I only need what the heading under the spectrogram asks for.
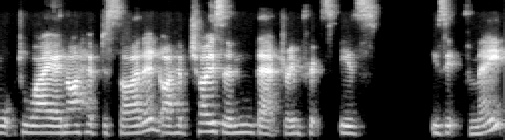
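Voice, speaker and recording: Woman with an Australian accent, medium-pitched and bright, sharp in tone, at a moderate pace. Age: 50s. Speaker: network marketing team member. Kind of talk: testimony. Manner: halting.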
